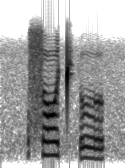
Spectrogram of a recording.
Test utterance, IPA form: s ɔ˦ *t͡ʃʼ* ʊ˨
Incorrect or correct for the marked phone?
correct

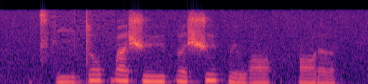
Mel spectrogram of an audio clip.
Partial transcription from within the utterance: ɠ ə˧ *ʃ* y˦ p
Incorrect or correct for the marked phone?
correct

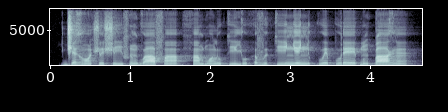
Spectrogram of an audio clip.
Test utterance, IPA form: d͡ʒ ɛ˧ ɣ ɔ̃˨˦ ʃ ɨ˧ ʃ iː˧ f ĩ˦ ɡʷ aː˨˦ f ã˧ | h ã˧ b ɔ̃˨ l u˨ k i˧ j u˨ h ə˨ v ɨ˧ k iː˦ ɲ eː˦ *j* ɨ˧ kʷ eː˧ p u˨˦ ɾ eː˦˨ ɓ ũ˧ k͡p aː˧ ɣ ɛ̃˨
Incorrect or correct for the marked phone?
incorrect: ɲ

